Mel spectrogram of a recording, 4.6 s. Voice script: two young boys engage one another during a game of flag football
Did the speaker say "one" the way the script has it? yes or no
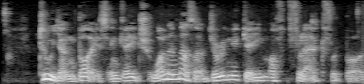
yes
